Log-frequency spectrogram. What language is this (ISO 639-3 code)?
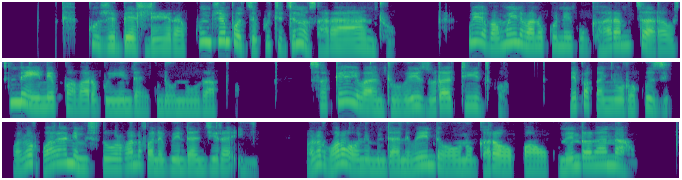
ndc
